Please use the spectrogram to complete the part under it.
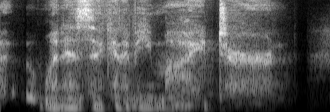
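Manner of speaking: hushed, soft, barely voiced whisper. Retelling a child's question at the blood test: imitating a whisper. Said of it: "And Avery looks at Kathy and whispers".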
